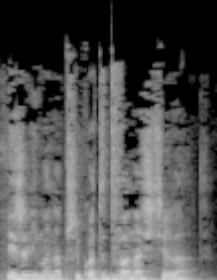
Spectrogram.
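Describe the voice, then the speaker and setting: An actor playing a hurt, defensive younger brother in a radio drama. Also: male voice, fairly high pitch, big pitch swings, normal speed, darkish tone, breathy edge, soft background music. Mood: tense.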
